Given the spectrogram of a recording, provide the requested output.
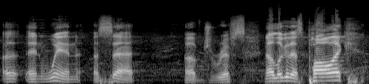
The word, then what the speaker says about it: Drifz: Hashtag FDDrifts16, and that's spelled FD, obviously for Formula Drift, and then Drifts is actually spelled DRIFZ.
